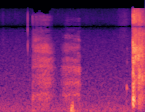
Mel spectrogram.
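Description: Two soft sneeze-like bursts, then a sharp, loud sneeze at the end. Sneezing.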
